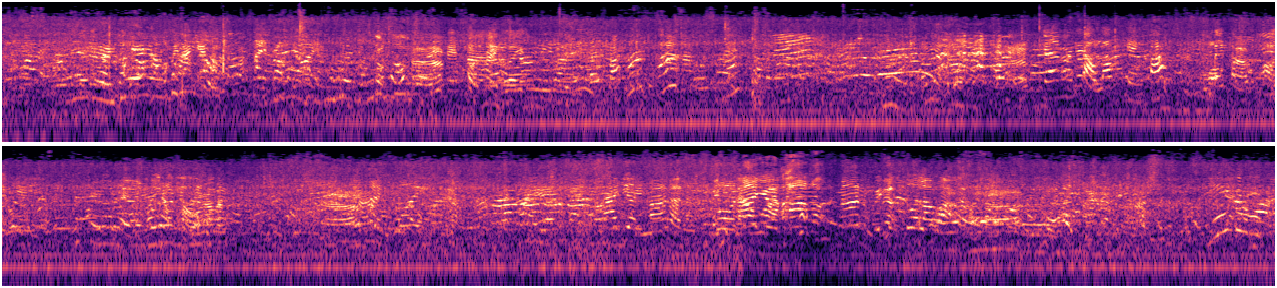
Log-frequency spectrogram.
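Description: A crowd of young women chatter and squeal excitedly close by.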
